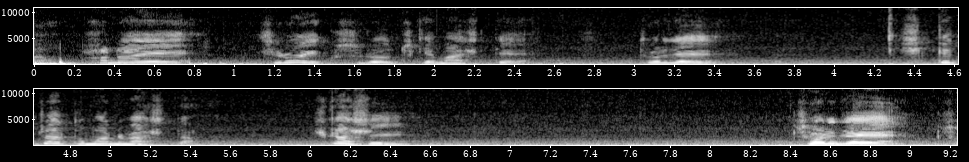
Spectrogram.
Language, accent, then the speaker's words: Japanese; Numazu, Shizuoka, Japan; born there; 静岡県の、日本の静岡県沼津で生まれました。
